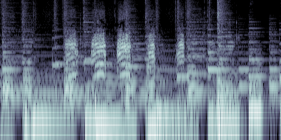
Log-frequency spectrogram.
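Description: Cartoon duck quacking several times in the middle of a bouncy children's-song instrumental backing, the mother duck calling her ducklings home.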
